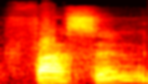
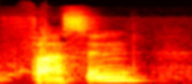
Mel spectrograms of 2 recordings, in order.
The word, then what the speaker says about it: fasten: souvent dans les transports fasten qui veut dire attacher serrer sa ceinture fen seat belt seat belt la ceinture de sécurité seat belt donc fasten le T ne se prononce pas on a le château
